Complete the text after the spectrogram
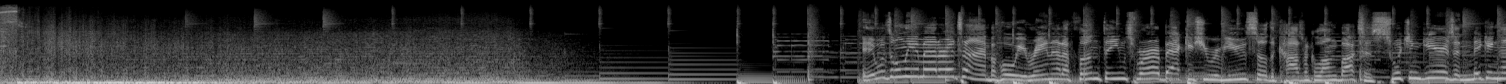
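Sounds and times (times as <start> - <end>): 
crackling energy burst sound effect: 0.0 - 5.5
speech: 8.6 - 15.0.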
